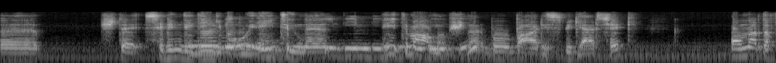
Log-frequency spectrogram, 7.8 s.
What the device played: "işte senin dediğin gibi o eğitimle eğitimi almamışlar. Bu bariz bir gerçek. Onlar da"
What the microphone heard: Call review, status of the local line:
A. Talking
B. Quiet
A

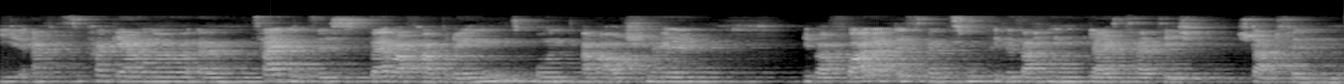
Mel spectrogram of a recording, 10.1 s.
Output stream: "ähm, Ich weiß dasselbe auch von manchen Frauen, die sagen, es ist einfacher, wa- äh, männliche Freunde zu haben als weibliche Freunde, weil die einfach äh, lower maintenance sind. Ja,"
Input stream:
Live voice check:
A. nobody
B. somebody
B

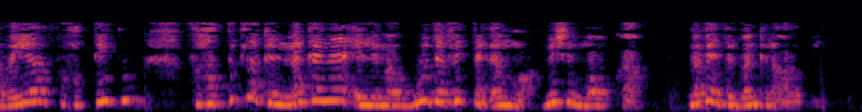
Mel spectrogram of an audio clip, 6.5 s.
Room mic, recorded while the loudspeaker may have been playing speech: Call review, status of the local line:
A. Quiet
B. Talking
A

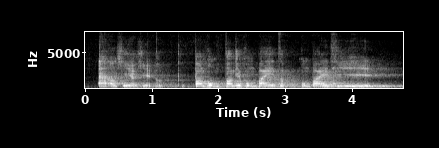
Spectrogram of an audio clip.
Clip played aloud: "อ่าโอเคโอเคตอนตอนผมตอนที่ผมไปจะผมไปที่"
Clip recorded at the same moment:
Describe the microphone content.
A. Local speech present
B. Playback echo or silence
B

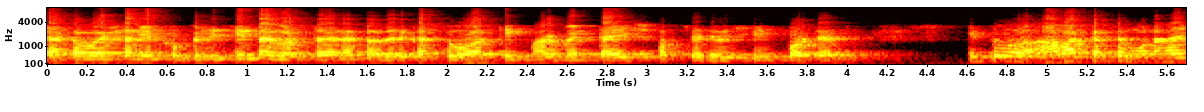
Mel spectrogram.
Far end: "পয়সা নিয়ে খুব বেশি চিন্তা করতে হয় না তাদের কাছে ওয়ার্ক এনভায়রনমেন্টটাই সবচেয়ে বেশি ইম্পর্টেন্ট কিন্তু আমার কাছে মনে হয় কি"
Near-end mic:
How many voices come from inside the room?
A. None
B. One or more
A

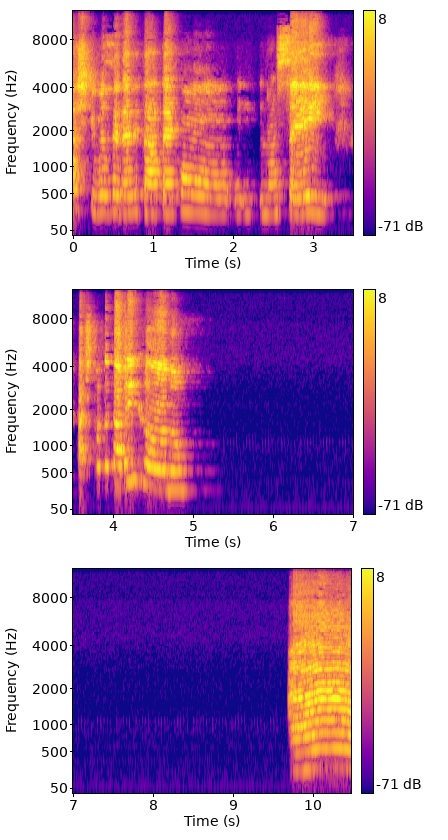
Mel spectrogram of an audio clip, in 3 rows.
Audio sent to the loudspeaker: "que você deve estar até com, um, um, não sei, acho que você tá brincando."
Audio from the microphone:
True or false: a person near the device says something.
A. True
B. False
B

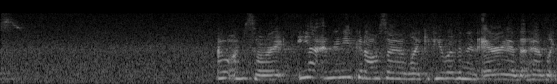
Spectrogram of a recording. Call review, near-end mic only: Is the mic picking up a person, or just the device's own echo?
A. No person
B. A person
A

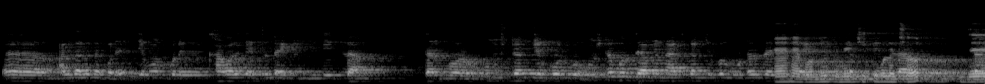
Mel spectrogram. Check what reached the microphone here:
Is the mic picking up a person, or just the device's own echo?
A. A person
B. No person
A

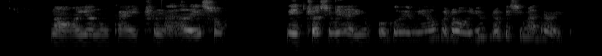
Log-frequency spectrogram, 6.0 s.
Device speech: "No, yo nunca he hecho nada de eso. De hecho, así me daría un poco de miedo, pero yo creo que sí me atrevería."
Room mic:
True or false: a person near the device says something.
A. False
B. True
A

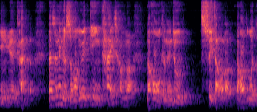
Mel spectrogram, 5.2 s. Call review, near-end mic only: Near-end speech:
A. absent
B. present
A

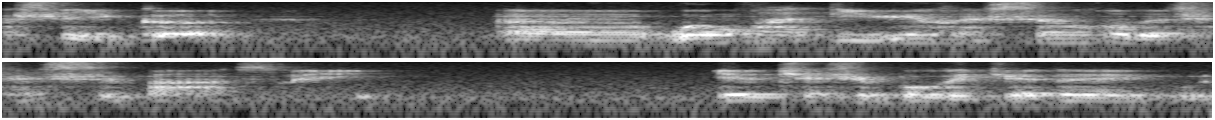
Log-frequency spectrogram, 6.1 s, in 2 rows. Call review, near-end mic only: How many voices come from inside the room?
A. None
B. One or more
A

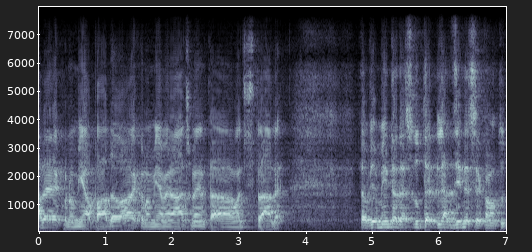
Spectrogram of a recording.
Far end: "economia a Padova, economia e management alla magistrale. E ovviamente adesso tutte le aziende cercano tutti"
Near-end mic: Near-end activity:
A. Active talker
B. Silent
B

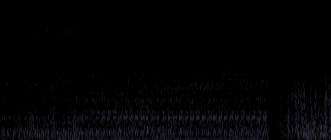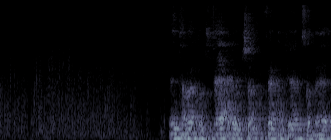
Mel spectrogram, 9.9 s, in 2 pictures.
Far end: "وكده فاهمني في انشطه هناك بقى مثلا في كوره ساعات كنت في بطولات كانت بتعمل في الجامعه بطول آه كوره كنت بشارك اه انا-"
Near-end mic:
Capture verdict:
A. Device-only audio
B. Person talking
B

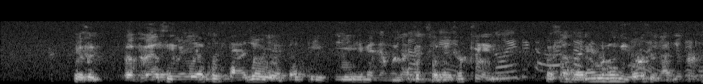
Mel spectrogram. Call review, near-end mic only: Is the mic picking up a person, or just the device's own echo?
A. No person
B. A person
B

